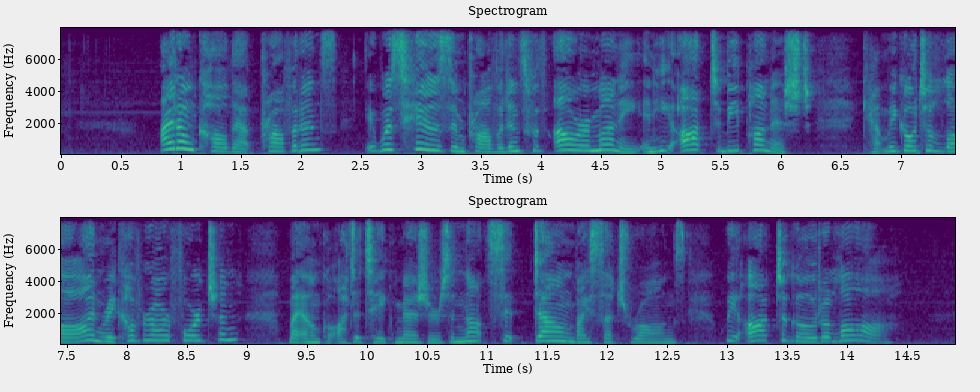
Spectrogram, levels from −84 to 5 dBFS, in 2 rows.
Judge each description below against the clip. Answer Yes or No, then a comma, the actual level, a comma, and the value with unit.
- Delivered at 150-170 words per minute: No, average, 185 wpm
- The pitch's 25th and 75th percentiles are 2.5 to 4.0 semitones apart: No, average, 4.9 semitones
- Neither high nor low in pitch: No, very high, 280 Hz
